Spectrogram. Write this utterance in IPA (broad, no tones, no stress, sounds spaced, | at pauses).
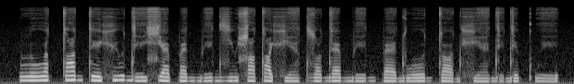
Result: l o d tˤ u d t e xʲ u d e̤ ɕ æ p æ d b e̤ d zʲ u ɕ ɒ tˤ o xʲ æ̤ d zˤ u d æ b e̤ d p æ d w o d t ɒ d xʲ æ̤ d e̤ d e kʷʼ e̤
